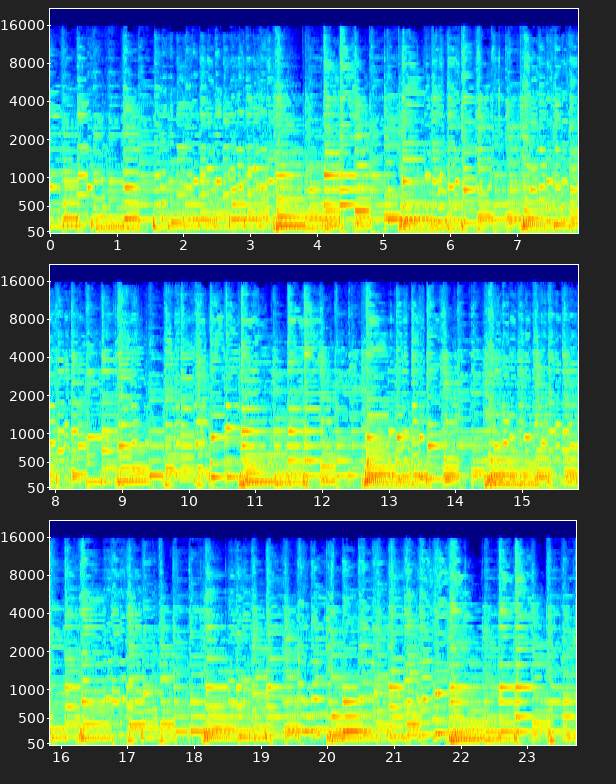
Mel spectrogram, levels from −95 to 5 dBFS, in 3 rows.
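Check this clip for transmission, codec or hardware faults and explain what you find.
No faults found on listening; nothing in the audio points to a problem in the signal path.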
